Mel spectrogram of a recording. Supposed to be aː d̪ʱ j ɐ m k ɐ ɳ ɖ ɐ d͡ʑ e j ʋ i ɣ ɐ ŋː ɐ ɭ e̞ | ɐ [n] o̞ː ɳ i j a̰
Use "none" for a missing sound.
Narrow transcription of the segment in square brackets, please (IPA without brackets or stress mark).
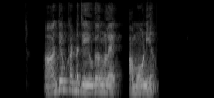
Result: m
